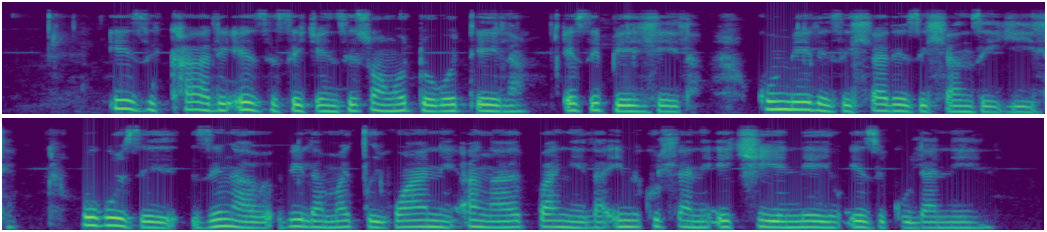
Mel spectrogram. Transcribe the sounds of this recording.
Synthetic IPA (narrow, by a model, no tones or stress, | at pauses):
izikʰaliʔezisɛt͡ʃʼend͡zʱiswaŋɔd̥ʱɔɣɔtʼɛla | esib̥ʱɛɮɛlaɣumɛlɛziɬalɛziɬand͡zʱeɣilɛ | uɣuzɛziŋaβilamaɡ͡ǀʱiɣwanɛaŋaβaŋɛlaimikʰuɬanɛʔet͡ʃʼijɛnɛjɔeziɡ̥ʱulaneːni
